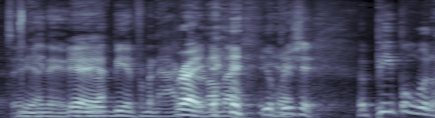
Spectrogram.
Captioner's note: laughs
